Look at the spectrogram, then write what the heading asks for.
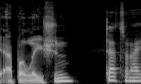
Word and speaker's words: Appalachian: Appalachian. What did I say? You get a lot of people that aren't from this area say Appalachian.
